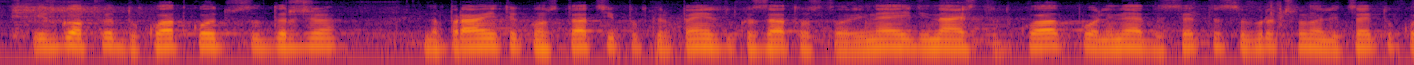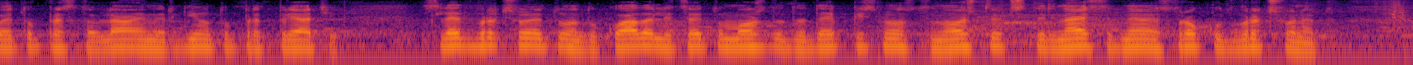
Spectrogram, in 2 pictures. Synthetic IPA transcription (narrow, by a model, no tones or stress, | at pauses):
izɡɔt̪vʲəd̪oklˠat̪kɔjt̪o̥sɐd̪ɤɾʒə | nɐpɾavɛnit̪ɛkonsˠt̪at̪siːpot̪kɾɛpɛnizd̪okɐzat̪ɛlˠst̪vɐlinɛːd̪inajst̪əd̪oklˠad̪ət̪̚poɐlinɛɛd̪ɛsɛt̪əsɛvɾɤt͡ʃvənɐlit̪sɛt̪okoɛt̪opɾɛt̪st̪ɐvlʲavəɛnɛɾɡ̟ʲijnot̪opɾɛt̪̚pɾijat̪iɛ | slɛd̪vɾɤt͡ʃvɐnɛt̪onɐd̪oklˠad̪əlit̪sɛt̪omɔʒɛd̪ɐd̪ɐd̪ɛpismɛnost̪ɐnɔviʃt̪ɛft͡ʃɛ̥t̪iɾinajsɛd̪nɛvɛnsɾɔkod̪vɾɤt͡ʃvɐnɛt̪o̥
